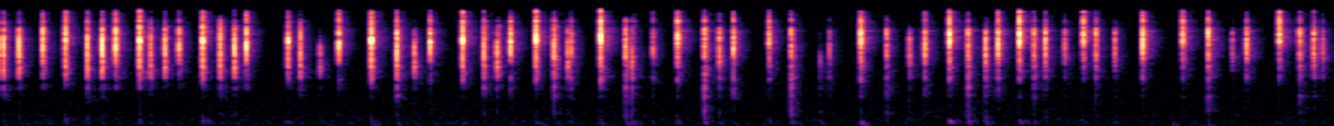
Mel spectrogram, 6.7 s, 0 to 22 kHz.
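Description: A small transparent plastic cube box holding small pink pieces is tapped with long nails and shaken, making the loose contents rattle. About 53 quick, dry, bright clicks follow one another in an uneven stream, each dying away almost instantly with almost no low end.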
